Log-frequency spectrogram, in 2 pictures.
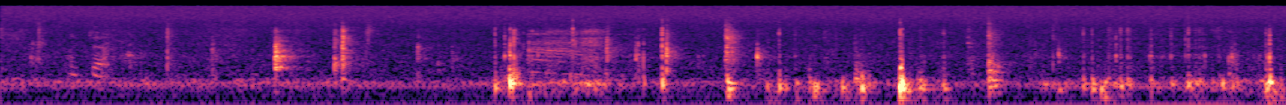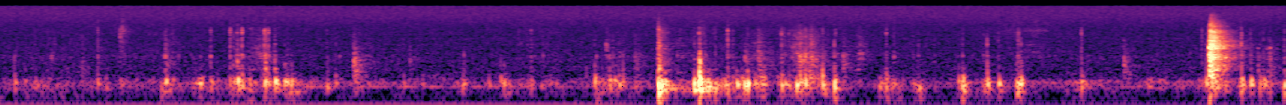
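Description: A small child babbles softly nearby.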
